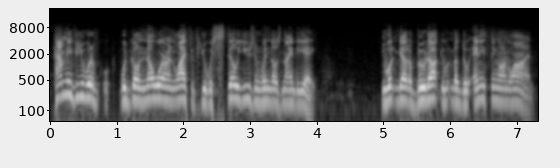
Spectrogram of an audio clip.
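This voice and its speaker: A motivational speaker from New York, United States, talks fast in a slightly high voice at a seminar for a small live audience in an event room. He's emphatic, repeats phrases and fires questions at listeners; the recording has no echo and its highs are cut off.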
